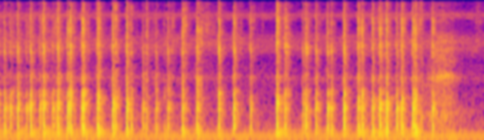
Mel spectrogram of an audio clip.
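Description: A small, hollow round metal tin from a flea and tick collar, held in both hands, is tapped and scratched on its paper-labelled lid with fingertips and short nails. About thirty quick, crisp taps come in uneven bursts, each a dry click with only a very brief ring. The clip ends with a softer scratching sound.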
